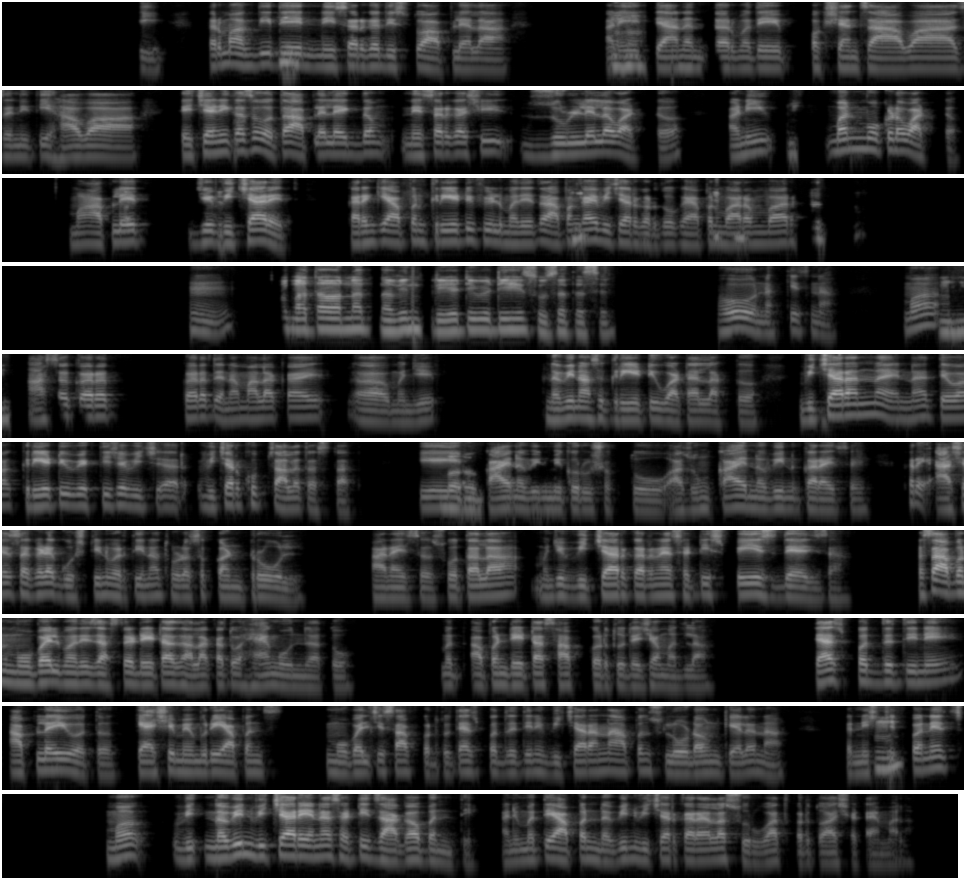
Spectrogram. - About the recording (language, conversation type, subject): Marathi, podcast, सर्जनशील अडथळा आला तर तुम्ही सुरुवात कशी करता?
- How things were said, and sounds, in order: other background noise; tapping; unintelligible speech; in English: "क्रिएटिव्ह फील्डमध्ये"; unintelligible speech; in English: "क्रीएटिविटिही"; in English: "क्रिएटिव्ह"; in English: "क्रिएटिव्ह"; in English: "कंट्रोल"; in English: "स्पेस"; in English: "हँग"; in English: "कॅशे मेमोरी"; in English: "स्लो डाउन"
